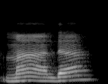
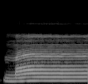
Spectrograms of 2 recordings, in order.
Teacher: Jadi yang pertama mada. Ma-nya dibaca panjang 2 harokat. Sedangkan sebelah kirinya madda. Ma-nya dibaca panjang 6 harokat. Kenapa? Karena dia bertemu dengan huruf bertasydid.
